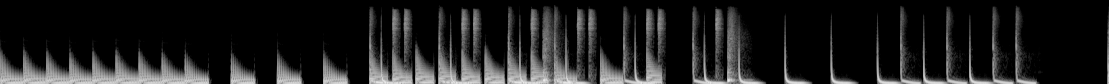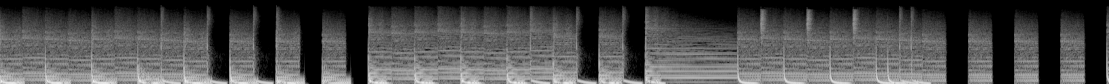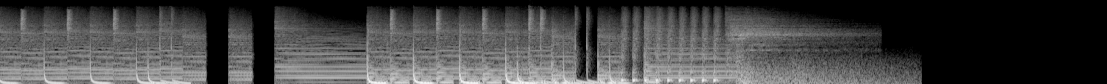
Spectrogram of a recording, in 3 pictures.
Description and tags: "4 JaTuRuS"
indie rock band in cartoons 3D animation #Blender3D
modeling and video editor from Blender.
music sound from LMMS.
Blender, indies, LMMS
